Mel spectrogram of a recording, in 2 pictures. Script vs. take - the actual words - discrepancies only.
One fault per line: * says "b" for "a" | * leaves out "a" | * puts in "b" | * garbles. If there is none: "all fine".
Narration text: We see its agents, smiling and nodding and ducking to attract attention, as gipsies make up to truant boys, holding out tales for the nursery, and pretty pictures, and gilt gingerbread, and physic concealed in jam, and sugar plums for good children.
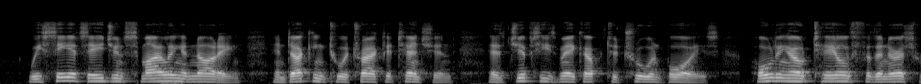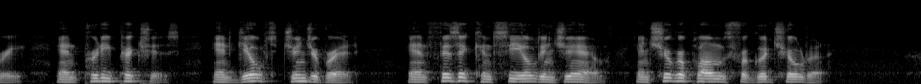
all fine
